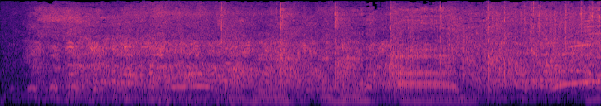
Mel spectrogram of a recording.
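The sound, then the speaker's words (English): A crowd claps steadily throughout, a dense wash of applause after a joke, mixed with scattered laughter and a few voices calling out over it. “And so it took them a while until maybe the applause lights went on, or maybe they told them to go ahead and start screaming and whatever.”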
